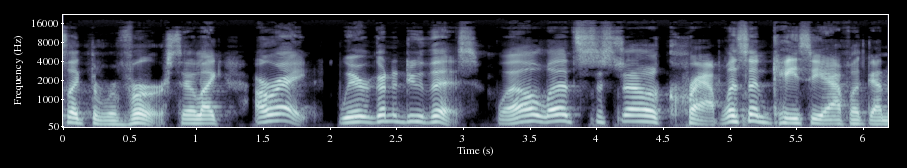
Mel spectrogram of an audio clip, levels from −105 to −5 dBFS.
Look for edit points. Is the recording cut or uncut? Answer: cut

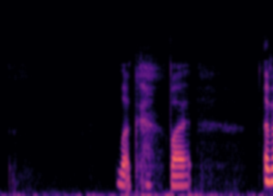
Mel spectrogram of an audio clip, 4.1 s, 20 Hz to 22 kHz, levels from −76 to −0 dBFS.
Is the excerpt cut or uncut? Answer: cut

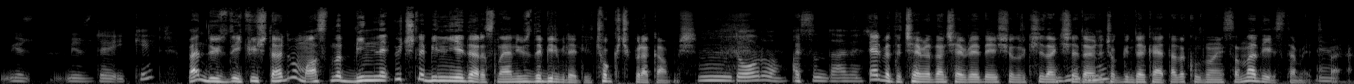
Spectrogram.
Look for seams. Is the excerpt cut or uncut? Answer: cut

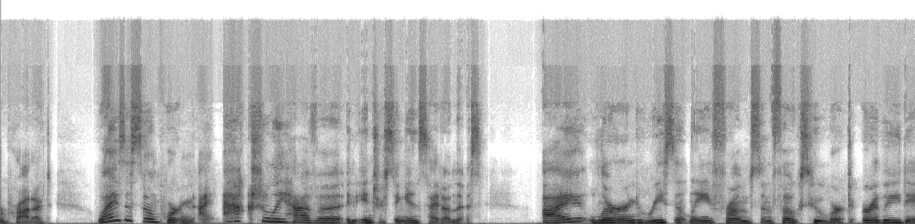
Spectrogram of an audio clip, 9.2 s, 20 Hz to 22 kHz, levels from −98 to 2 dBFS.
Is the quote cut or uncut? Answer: uncut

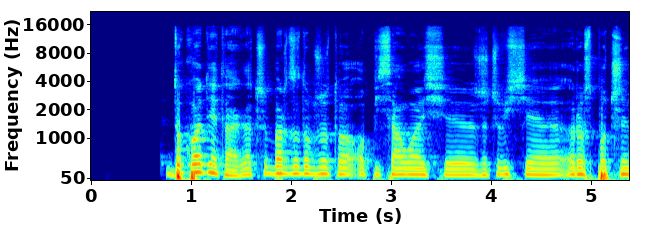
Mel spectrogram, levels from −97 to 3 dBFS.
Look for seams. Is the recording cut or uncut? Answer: uncut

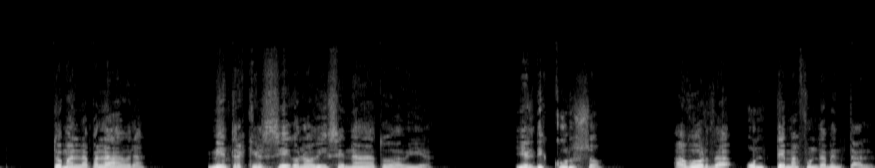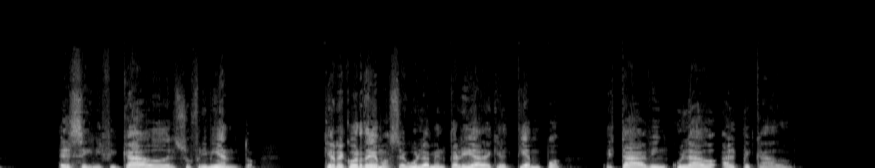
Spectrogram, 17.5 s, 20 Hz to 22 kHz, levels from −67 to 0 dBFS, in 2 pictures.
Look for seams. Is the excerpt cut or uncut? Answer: uncut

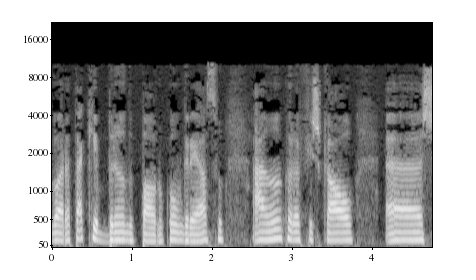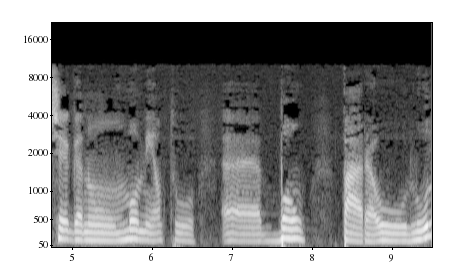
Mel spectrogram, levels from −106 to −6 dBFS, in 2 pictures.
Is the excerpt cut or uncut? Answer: uncut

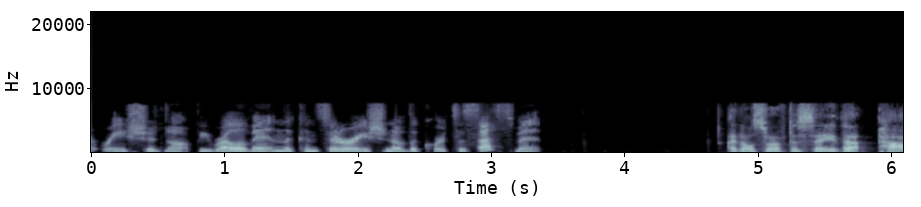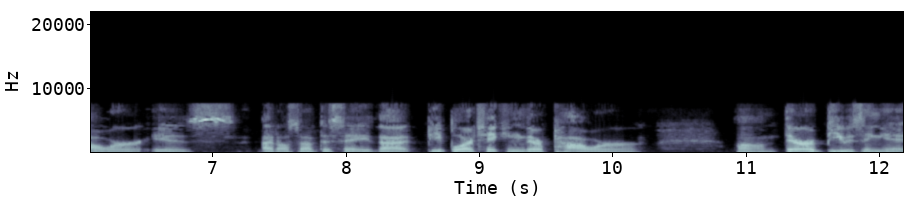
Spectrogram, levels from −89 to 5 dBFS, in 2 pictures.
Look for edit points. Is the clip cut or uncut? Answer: uncut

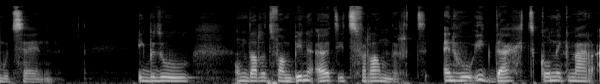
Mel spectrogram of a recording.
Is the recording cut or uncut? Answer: cut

